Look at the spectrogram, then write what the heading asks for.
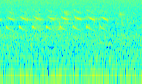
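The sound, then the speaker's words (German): A small, bunting-sized bird with bark-coloured plumage sings a monotonous song: a rapid run of about eight harsh, quacking notes in a steady series, increasing in speed, over a constant low background rumble. “Oder besser gesagt, der Gesang. Dieses Quäken, ansteigend in der Geschwindigkeit.”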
